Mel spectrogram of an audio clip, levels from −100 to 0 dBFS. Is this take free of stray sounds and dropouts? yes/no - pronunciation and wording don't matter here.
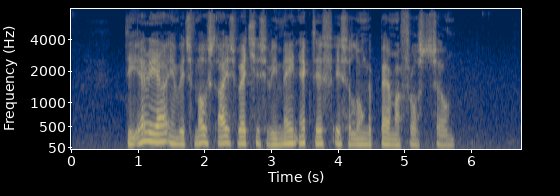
yes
